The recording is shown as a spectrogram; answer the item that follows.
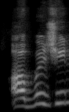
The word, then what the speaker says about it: Aubergine: Then, aubergine is borrowed from French. So, the final syllable keeps a soft French style zhe sound as in the English word measure.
